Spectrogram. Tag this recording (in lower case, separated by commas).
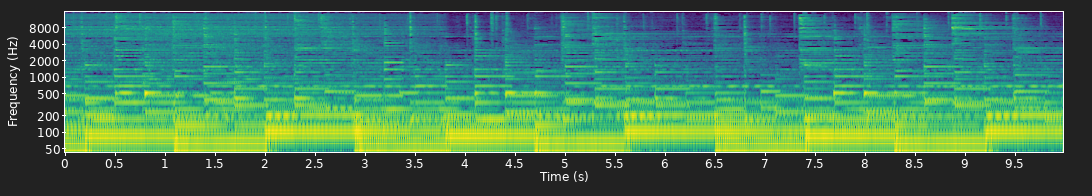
music, new-age music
